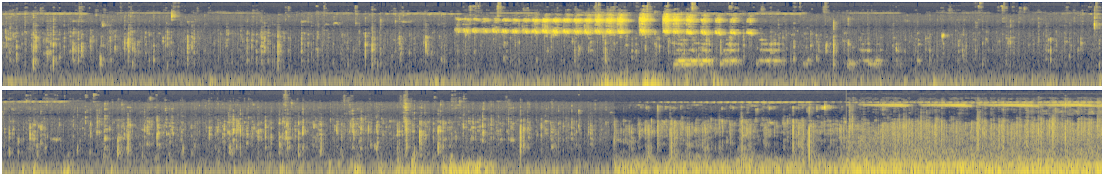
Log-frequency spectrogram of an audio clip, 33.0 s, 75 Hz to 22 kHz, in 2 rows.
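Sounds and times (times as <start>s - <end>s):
rain dripping and pattering: 0.0s - 33.0s
steady rain hiss: 24.9s - 33.0s.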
